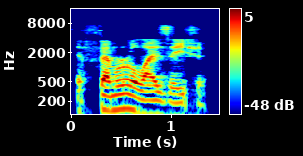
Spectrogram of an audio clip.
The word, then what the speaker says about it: ephemeralization: So the way you pronounce it is ephemeralization.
